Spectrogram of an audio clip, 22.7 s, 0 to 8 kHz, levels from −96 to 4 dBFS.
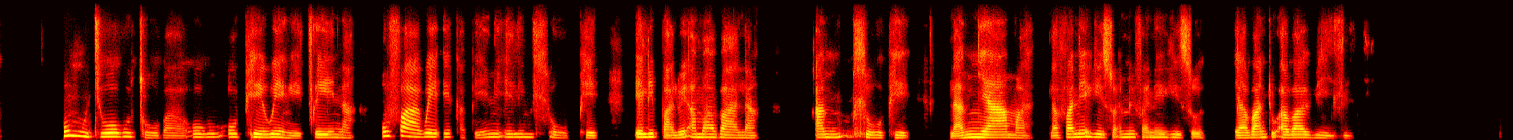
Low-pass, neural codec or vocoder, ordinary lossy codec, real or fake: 7.2 kHz; none; Opus, 16 kbps; real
